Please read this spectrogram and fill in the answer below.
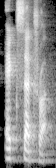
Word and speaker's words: etc: number three is etc a very common in correct pronunciation is to say ech etc instead of it don't say that and also remember that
